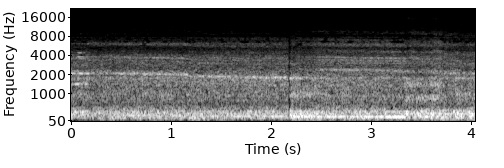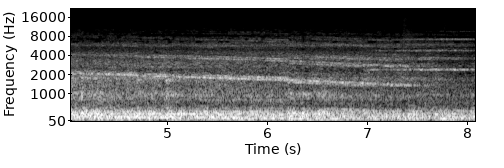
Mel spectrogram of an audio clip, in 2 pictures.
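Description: MAX light-rail train pulling into an underground station platform, running loud and steady with a whine that slowly falls in pitch as it comes in.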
